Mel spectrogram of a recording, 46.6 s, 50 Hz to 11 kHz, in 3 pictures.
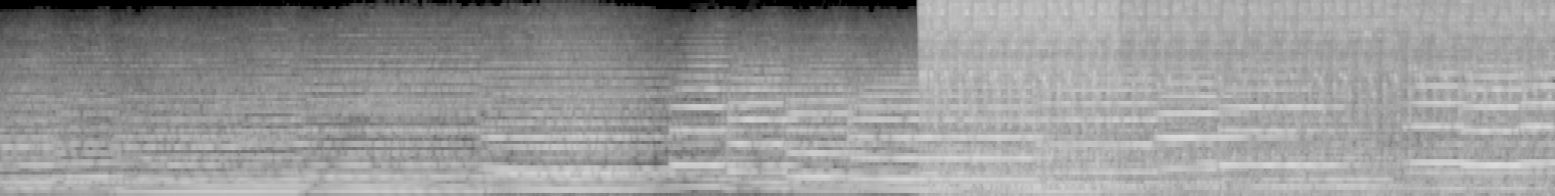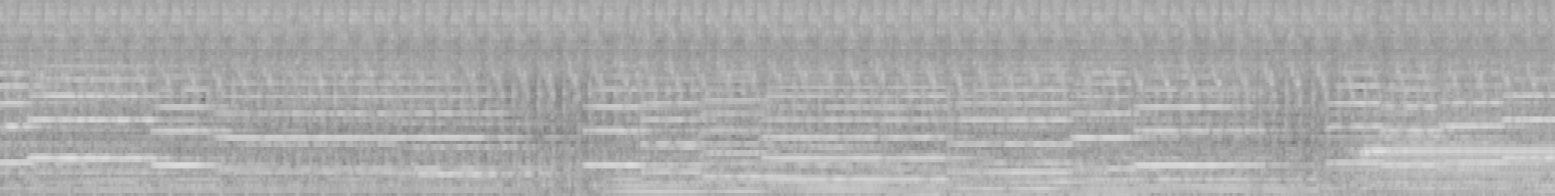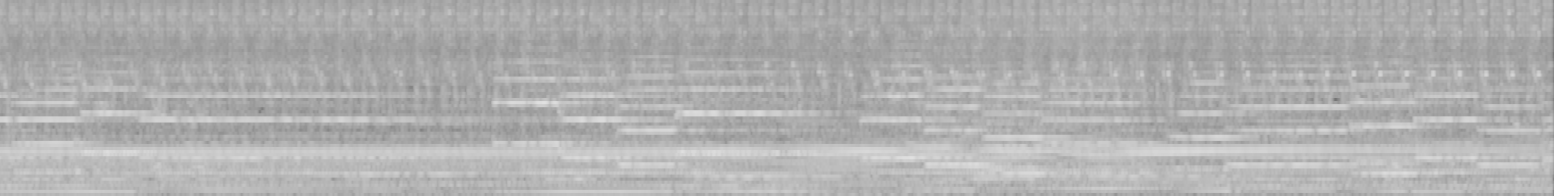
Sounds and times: Music: 0:00.0 - 0:46.6.

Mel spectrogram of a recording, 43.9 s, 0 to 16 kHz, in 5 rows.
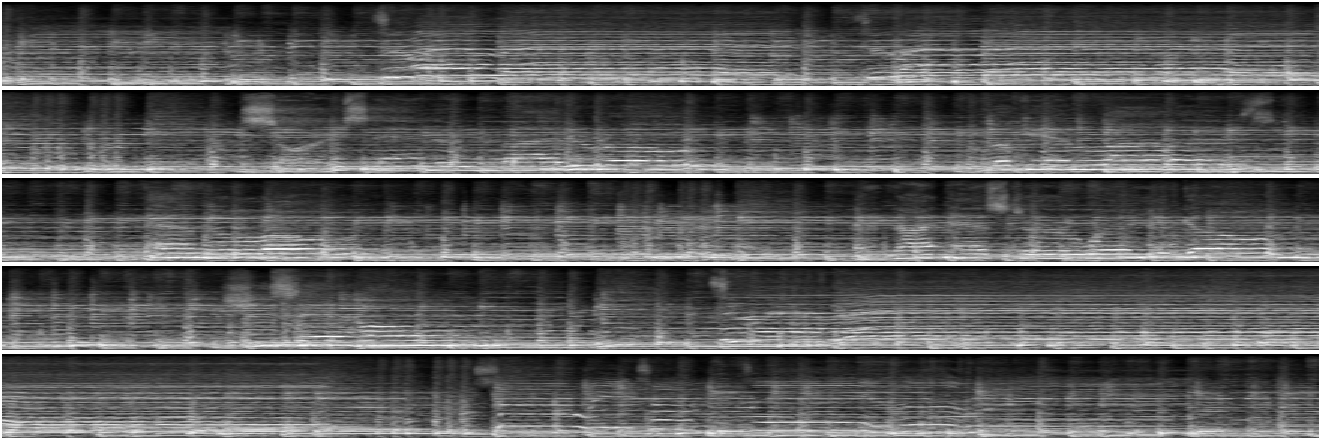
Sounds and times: Music: 0:00.0 - 0:43.9.

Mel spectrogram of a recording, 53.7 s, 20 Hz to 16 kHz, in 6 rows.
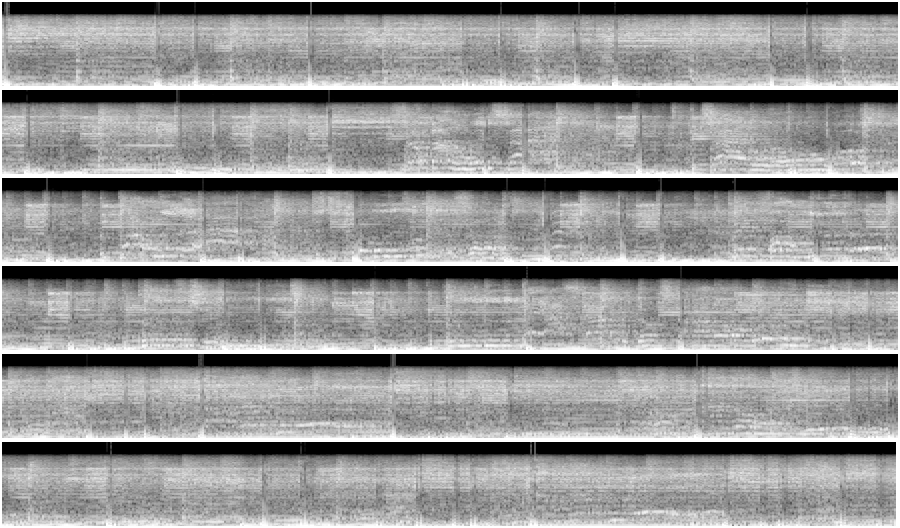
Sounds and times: Rock and roll: 0:00.0 - 0:53.7.

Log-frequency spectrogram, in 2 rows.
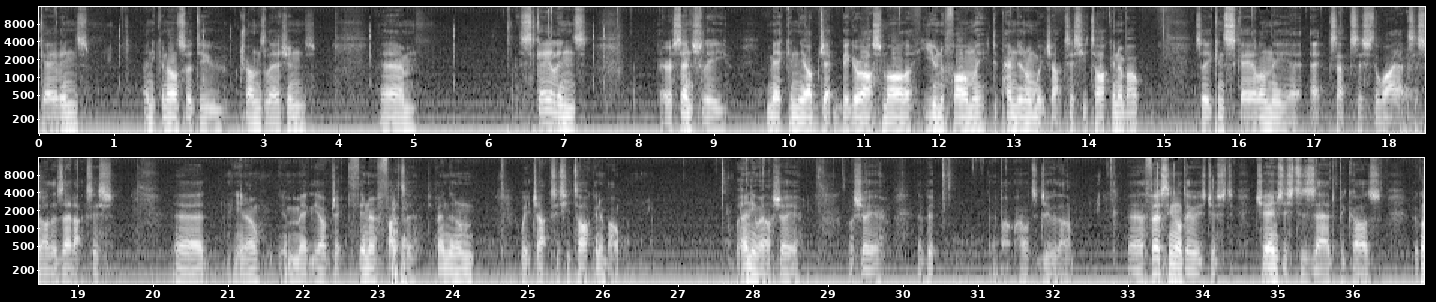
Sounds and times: Speech: 0:00.0 - 0:00.7, 0:01.4 - 0:03.8, 0:04.5 - 0:05.1, 0:06.2 - 0:07.4, 0:08.2 - 0:14.7, 0:15.4 - 0:19.5, 0:20.2 - 0:24.3, 0:24.9 - 0:26.3, 0:27.6 - 0:28.7, 0:29.3 - 0:30.5, 0:31.1 - 0:36.9.

